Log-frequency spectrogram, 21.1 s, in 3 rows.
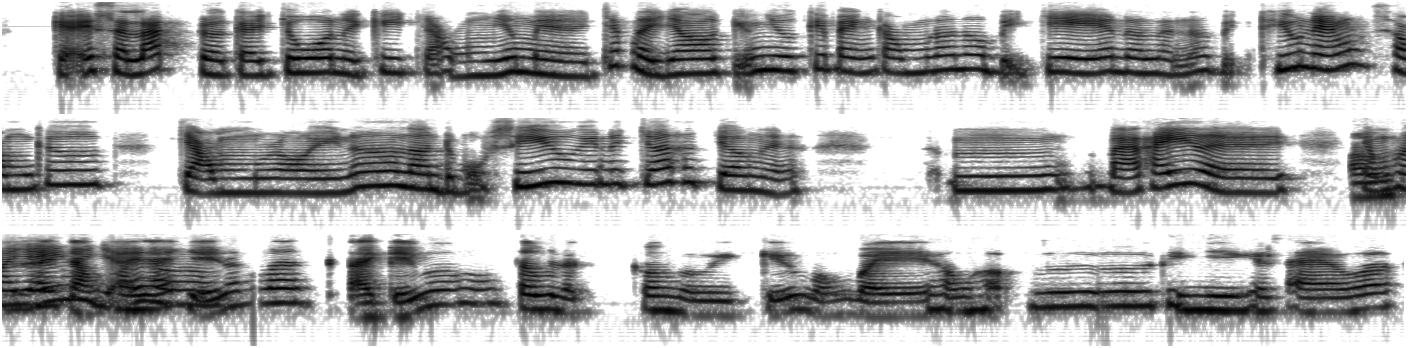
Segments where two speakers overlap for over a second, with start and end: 13.8-15.1

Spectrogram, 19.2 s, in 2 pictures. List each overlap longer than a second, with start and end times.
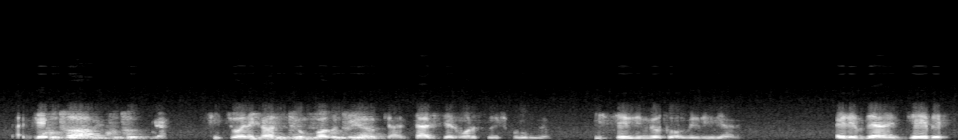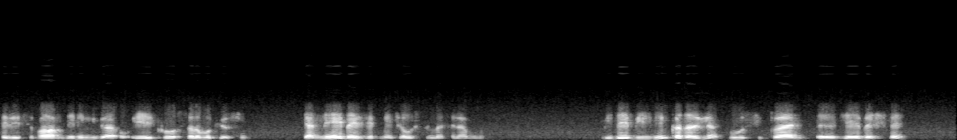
2.5-3.8

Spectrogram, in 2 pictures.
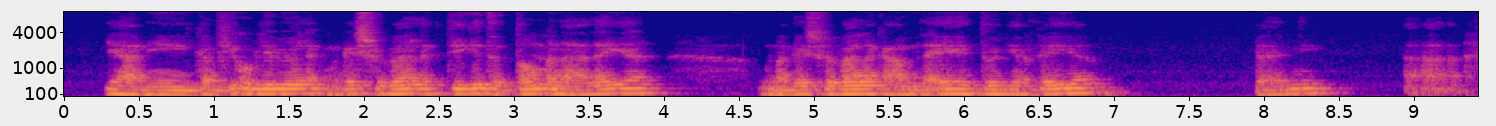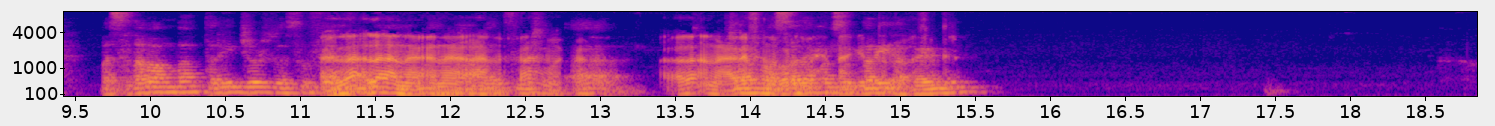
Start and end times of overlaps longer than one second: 11.1-13.1, 13.8-15.4

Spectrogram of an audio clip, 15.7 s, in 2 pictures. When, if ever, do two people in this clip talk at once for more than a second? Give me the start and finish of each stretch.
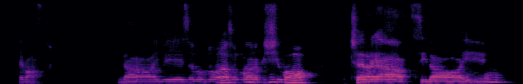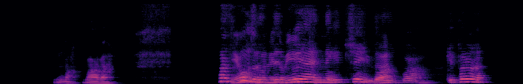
11.4-13.8

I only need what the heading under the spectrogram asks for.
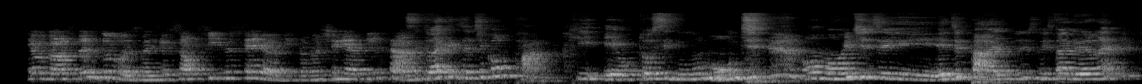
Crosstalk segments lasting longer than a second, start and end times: none

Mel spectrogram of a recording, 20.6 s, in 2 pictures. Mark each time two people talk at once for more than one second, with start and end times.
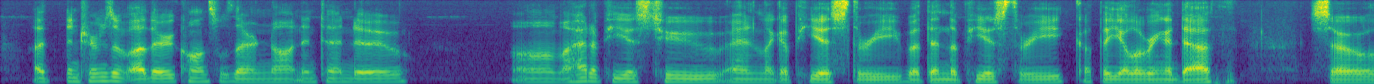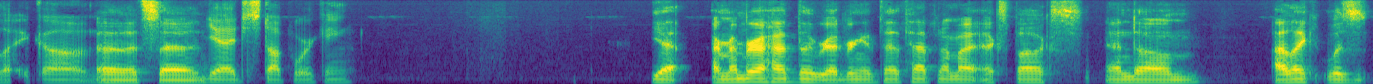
none

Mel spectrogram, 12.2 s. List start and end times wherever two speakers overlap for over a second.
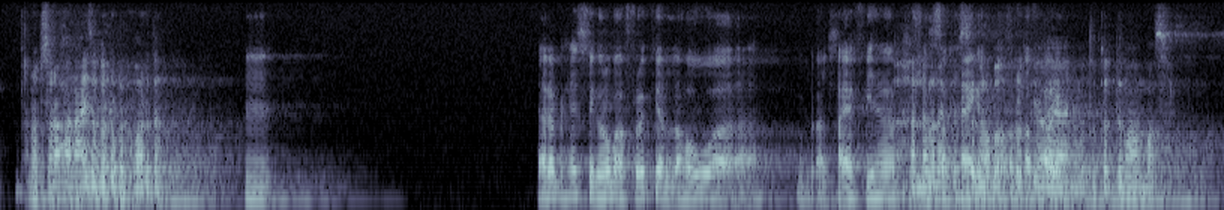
9.0-10.7

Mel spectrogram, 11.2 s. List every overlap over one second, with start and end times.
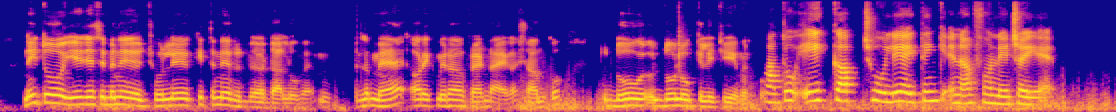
none

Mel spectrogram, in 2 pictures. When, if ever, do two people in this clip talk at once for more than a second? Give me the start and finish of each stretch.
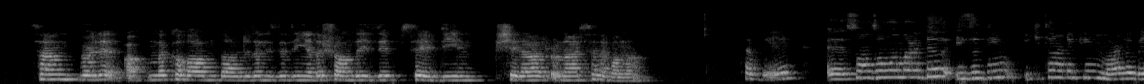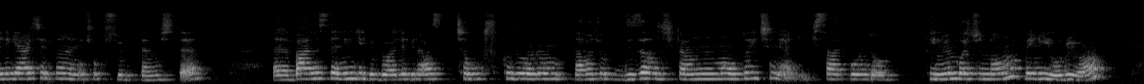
none

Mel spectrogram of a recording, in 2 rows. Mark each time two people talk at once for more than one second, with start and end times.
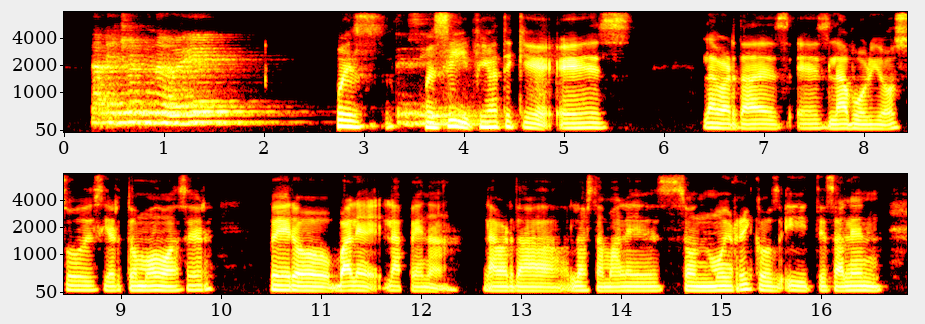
none

